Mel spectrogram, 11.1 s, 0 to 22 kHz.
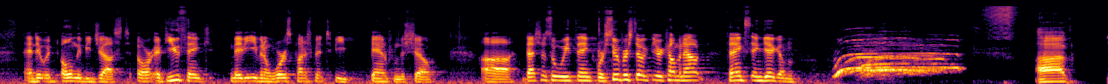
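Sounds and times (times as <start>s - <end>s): person cheering whoop: 8.3s - 9.7s.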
